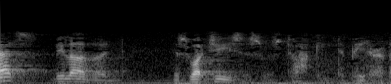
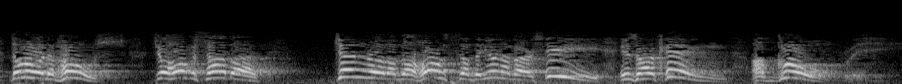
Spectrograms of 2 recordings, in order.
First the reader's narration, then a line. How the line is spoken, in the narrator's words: the answer thunders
